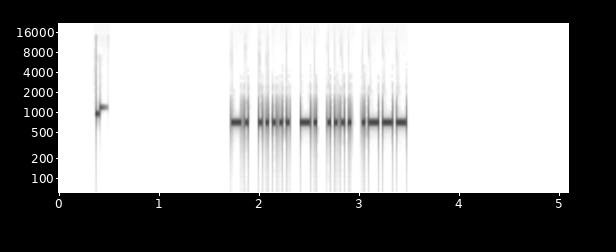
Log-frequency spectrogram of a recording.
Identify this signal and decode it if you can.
Morse code, heard as a keyed tone, about 34 wpm, 700 Hz. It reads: N5NHJ
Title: Call Signs - 35wpm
